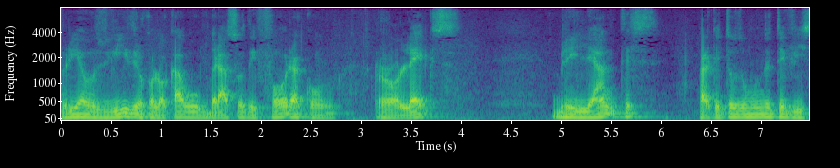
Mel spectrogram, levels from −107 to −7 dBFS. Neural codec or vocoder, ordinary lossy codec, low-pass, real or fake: none; none; none; real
